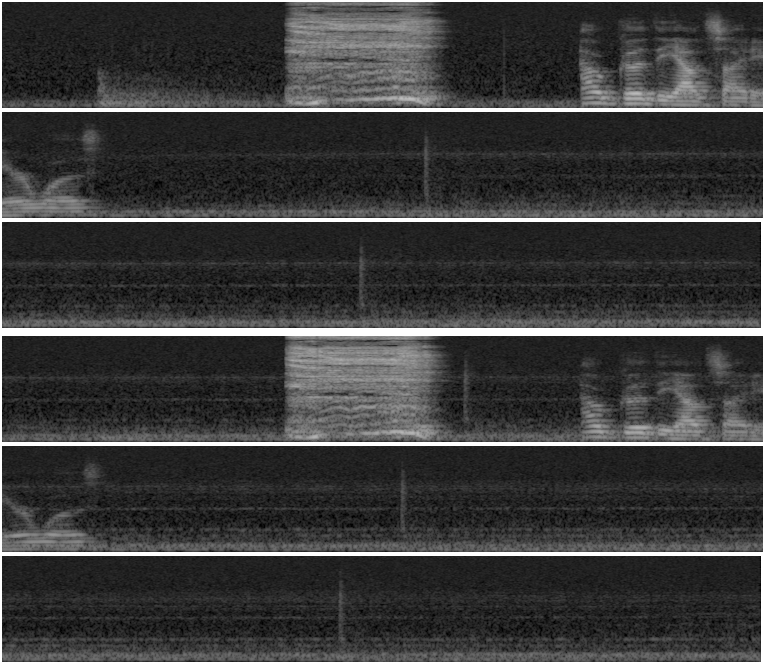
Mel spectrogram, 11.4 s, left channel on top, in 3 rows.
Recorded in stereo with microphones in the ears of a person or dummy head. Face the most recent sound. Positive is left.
turn(degrees=55)  # may be behind; listen again after turning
